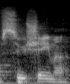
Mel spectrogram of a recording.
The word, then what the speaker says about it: Tsushima: as Paris games week announced the ghost of Tsushima is the next game and notice I'm saying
